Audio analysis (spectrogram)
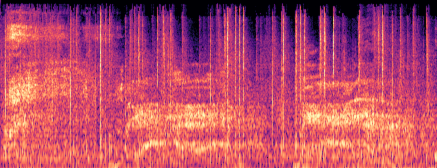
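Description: Rapid gunfire crackles as a sound effect in a horror story narration, dense popping bursts of shots spread across the whole stretch, loud and steady under a layered ambient background.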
